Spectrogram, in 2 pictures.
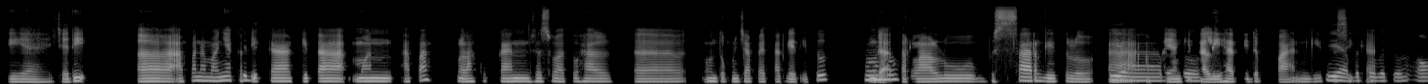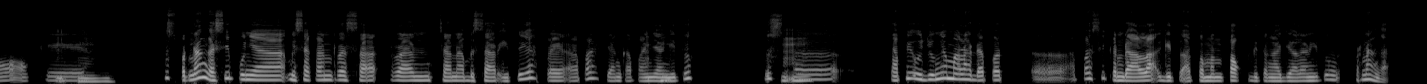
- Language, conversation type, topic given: Indonesian, podcast, Apa yang kamu lakukan agar rencana jangka panjangmu tidak hanya menjadi angan-angan?
- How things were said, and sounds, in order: none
